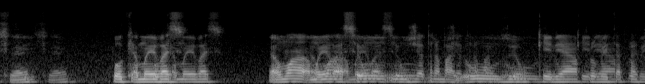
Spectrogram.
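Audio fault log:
Throughout: doubled audio track. Each stretch of speech is followed by a second, slightly quieter copy of itself about 0.4 s later, full-band and dry, with no decay or room colouring, so syllables overlap and smear into a stuttering double. The copy sits roughly 5 dB below the original. This likely comes from the same signal being mixed in twice, once through a slower capture path or an edit that left two copies out of step.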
